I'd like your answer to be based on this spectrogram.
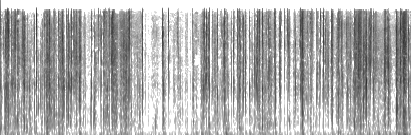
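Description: A pleated clear plastic sheet with hollow folds is squeezed and crinkled with the fingers of both hands. It makes dense, bright crackling and rustling made of rapid sharp snaps with almost no low end, easing briefly around the two-second mark before picking up again.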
